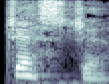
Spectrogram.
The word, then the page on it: gesture: anglais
